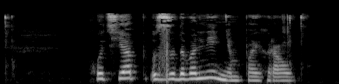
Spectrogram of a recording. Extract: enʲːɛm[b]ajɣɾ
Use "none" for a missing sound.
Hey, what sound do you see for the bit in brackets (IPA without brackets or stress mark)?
p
